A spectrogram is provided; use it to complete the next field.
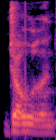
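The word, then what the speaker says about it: Dowland: name to be pronounced doland even though it's spelled with a w they spelled roland with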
